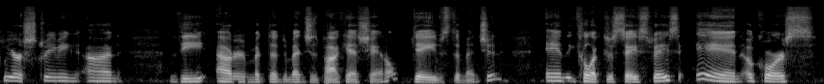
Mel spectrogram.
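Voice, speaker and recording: A man's voice: on the high side, a bit bright, no echo. A man in his forties hosting a casual livestream podcast, chatting informally with jokey asides. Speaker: podcast host. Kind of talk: casual livestream chat about movies and games.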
